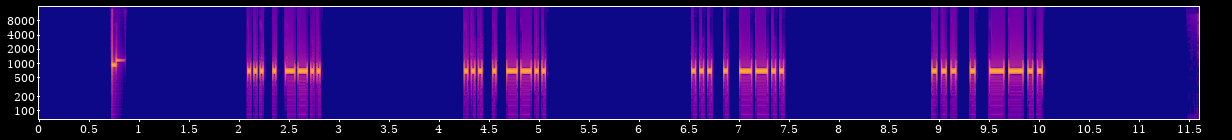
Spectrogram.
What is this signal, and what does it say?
Morse code, heard as a keyed tone, about 34 wpm, 700 Hz. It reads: SEZ SEZ SEZ SEZ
